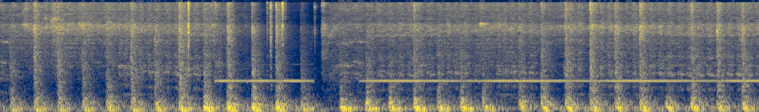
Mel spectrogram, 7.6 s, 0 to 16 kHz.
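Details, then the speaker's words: 2007 Dodge Ram 1500 5.7L Hemi crank-no-start: steady rhythmic cranking with short firing catches, runs briefly only while fuel tank is tapped; fuel pump failure confirmed. "so it did run we didn't get on video there but we had it run for like five seconds so that proves that it is a fuel pump as well wrong with this truck"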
